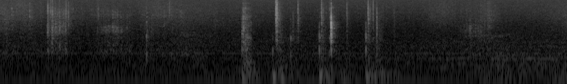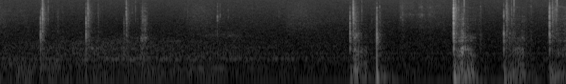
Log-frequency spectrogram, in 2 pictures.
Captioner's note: scratching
